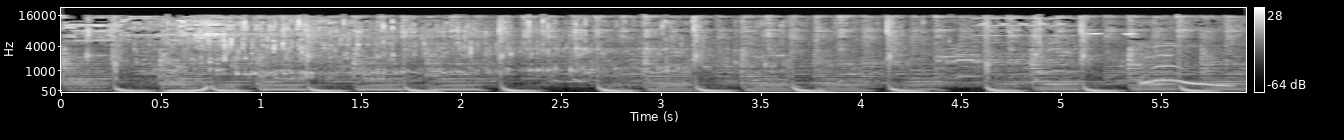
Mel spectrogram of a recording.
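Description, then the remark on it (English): Water runs and splashes steadily, like a tap pouring into a sink, with a burbling, gurgling texture and a few rising tonal swirls near the end, used as an effect in an advert for Digital Water. “With just a tap on your phone, quench your thirst with Digital Water, straight from the virtual oasis.”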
